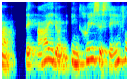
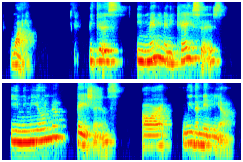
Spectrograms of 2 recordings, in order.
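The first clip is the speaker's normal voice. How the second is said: slow, measured, deliberate explaining tone; 2 semitones higher than usual. Explaining a clinically important issue to listeners: speaking slower. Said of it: "I'm gonna speak slower now".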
